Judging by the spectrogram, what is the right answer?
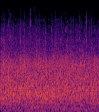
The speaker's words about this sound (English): Yeah, you can clap for that. Go ahead.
